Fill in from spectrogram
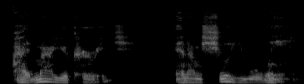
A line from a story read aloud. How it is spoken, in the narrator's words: she said, whispered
